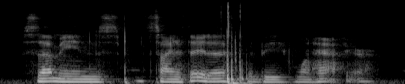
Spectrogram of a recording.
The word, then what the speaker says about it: theta: angle theta so it's a greek letter that's pronounced theta t h e t a okay and if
